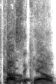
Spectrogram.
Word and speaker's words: Kosakow: Yes, it's Kosakow, but you pronounced it correctly.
